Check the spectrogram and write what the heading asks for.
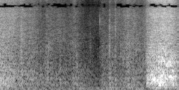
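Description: Nylon clothing rustling as the wearer turns and moves an arm across the jacket and vest, fading after the first second and swelling louder just before the end.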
